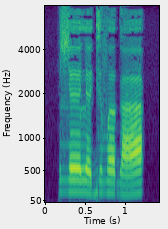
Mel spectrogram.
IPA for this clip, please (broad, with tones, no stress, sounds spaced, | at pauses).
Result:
ɮ ɛː˦ l ɛ˨˩˦ ɡʲ ɐ˦ v ɐː˦ ɡ aː˩˥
